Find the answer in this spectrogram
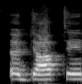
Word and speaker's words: adopt: So you can say that you just adopted a dog. And also the stress in both words is on the second syllable. There is only a difference in the second syllable's vowels. The first one is a, the second one is a.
